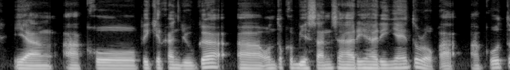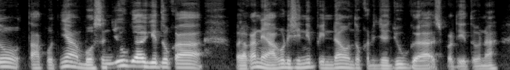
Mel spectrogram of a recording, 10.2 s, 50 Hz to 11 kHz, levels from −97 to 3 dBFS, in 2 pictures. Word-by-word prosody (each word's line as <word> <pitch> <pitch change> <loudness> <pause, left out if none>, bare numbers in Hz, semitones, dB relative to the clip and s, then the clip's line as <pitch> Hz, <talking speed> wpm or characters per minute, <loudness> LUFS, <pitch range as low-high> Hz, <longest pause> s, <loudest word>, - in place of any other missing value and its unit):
yang 100 -2 +2
aku 105 -1 0
pikirkan 115 0 -2
juga, 140 +10 +1 0.2
eee, 110 -2 +1
untuk 115 +2 -5
kebiasaan 115 0 0
sehari-harinya 115 0 +1
itu, 150 +3 -3
loh, - - 0
Kak. - - -6
Aku, 125 +7 -4
tuh, 160 -1 -1
takutnya 135 +8 -1
bosan 120 +4 0
juga, 185 -2 +6
gitu, 155 -1 +3
Kak. 130 -2 +3 0.3
Padahal, 100 - +1
kan, - - +1
ya, 105 - +4
aku 135 +2 +1
di 130 - -1
sini 135 +3 -1
pindah 130 0 -1
untuk 115 -3 -5
kerja 100 +1 -3
juga, 115 -6 +1
seperti - - -6
itu. - - -7
Nah, 100 +2 -3
115 Hz, 180 wpm, -23 LUFS, 105-135 Hz, 0.3 s, juga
